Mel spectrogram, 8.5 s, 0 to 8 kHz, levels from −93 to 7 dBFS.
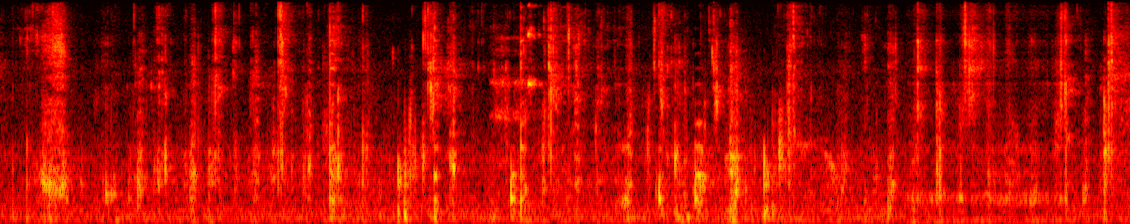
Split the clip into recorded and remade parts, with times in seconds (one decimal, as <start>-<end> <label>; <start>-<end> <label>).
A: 0.0-6.8 recorded; 6.8-8.0 remade; 8.0-8.5 recorded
